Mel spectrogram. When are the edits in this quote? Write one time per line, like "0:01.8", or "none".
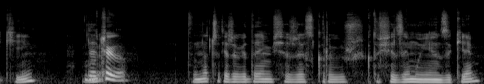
0:02.2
